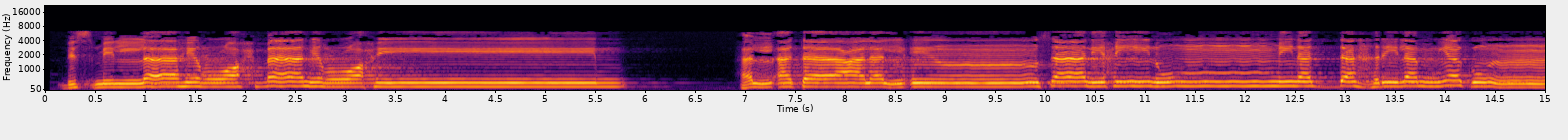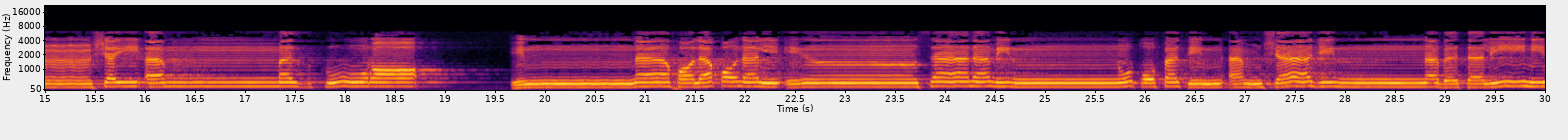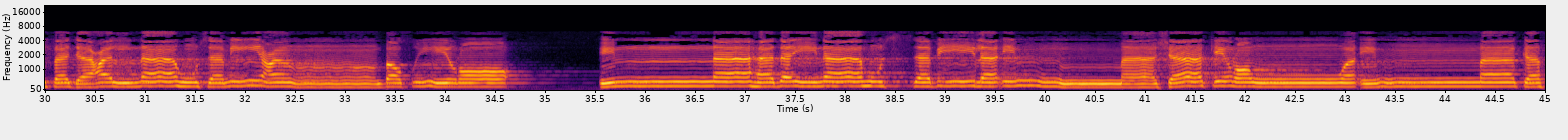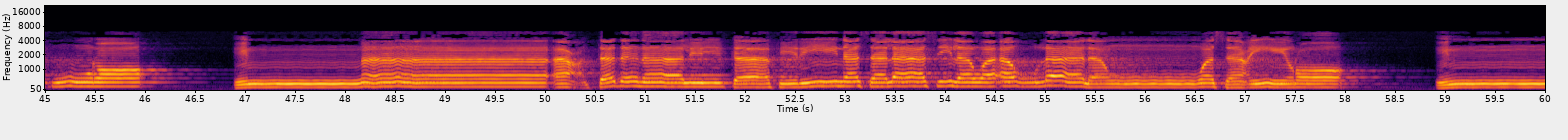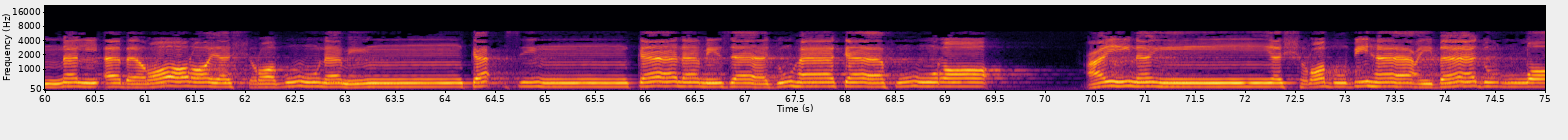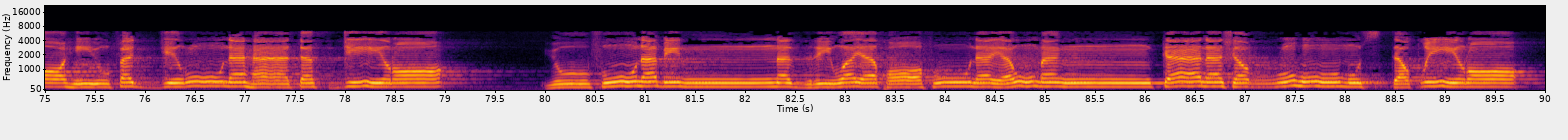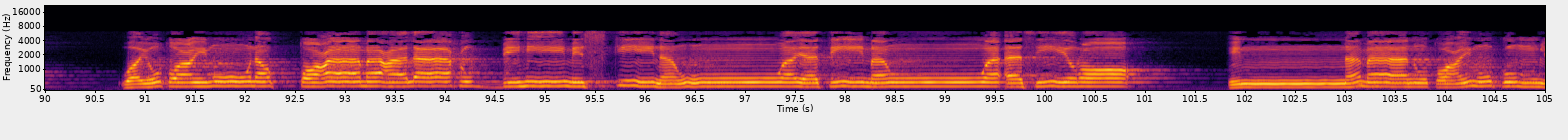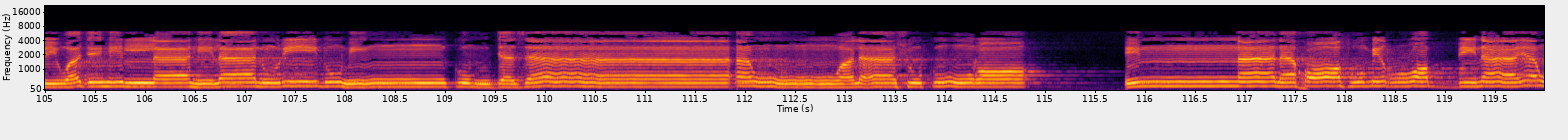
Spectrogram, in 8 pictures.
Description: تحميل : 76. سورة الإنسان / القارئ محمد أيوب / القرآن الكريم / موقع يا حسين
